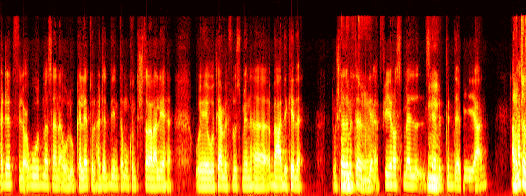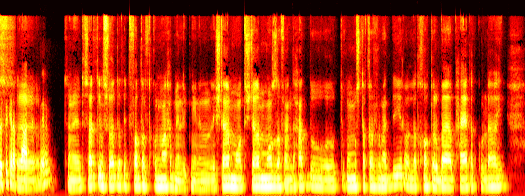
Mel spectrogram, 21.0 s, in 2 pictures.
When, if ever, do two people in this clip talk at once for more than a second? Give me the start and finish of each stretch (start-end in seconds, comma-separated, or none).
10.2-11.6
